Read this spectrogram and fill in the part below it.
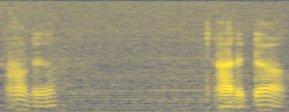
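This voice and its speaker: A man playing a gentle, friendly wounded policeman in hospital in an old radio drama, speaking in a subdued, halting way. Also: rumbling low, little pitch movement. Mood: weary. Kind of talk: 1950s radio drama acting. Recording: noisy old radio recording.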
